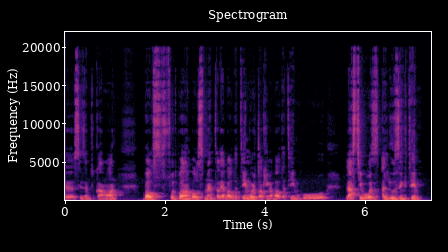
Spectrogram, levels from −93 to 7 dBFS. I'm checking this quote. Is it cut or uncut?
uncut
